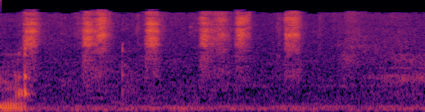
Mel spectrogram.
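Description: Marker pen writing on notebook paper: a quick run of short scratchy strokes as a plus sign and two digits are written, stopping about a second and a half in.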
